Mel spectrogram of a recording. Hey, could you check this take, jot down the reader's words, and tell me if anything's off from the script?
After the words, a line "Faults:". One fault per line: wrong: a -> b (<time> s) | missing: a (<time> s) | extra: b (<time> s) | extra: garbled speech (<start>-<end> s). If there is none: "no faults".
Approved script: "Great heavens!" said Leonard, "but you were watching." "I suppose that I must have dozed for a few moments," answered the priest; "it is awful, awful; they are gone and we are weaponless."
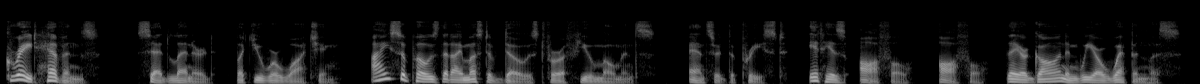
"Great heavens!" said Leonard, "but you were watching." "I suppose that I must have dozed for a few moments," answered the priest; "it is awful, awful; they are gone and we are weaponless."
Faults:
no faults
